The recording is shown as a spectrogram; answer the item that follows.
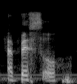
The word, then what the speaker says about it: Abyssal: Does anybody speak Abysmal? – Abysmal? – I do. – I don't know. – Yes, I do. – I speak Infernal. – Abyssal. Is that right? – Yeah. Sorry, mispronouncing shit.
